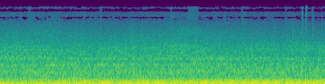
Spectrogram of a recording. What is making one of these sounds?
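Tyres roll over the highway with a steady rumble.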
